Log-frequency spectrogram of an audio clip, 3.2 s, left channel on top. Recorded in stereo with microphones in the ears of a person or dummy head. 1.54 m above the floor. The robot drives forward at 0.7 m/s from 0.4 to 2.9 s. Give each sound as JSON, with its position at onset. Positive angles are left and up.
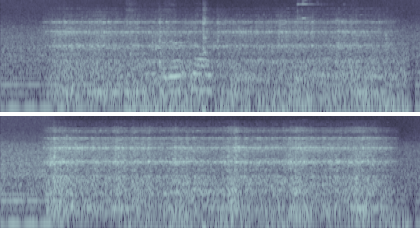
{"t": 0.9, "sound": "a child speaking", "side_deg": 65}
